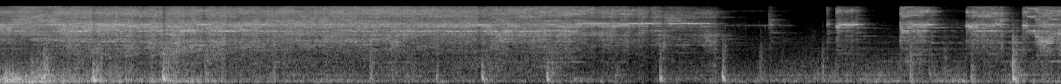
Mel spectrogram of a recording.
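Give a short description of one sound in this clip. A passenger train rolls past close by with a steady rumble.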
